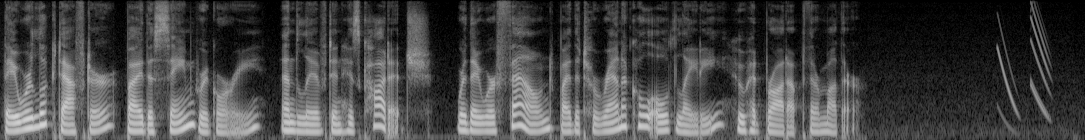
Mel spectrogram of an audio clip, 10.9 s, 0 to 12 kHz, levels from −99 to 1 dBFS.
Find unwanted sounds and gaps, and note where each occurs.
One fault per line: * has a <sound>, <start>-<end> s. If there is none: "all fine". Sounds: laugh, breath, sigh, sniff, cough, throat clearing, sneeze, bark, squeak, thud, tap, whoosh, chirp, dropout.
* has a chirp, 10.0-10.5 s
